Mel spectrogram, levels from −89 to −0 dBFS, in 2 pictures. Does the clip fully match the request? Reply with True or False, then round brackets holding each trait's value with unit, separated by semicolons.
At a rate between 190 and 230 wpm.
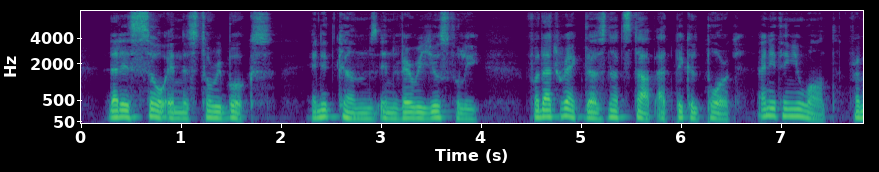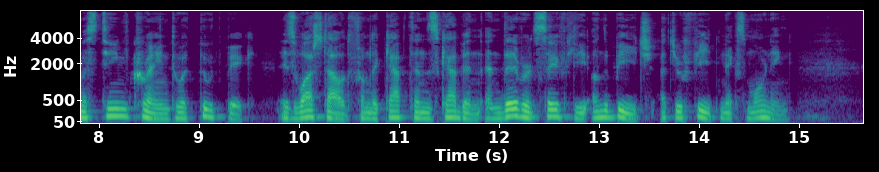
True (195 wpm)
